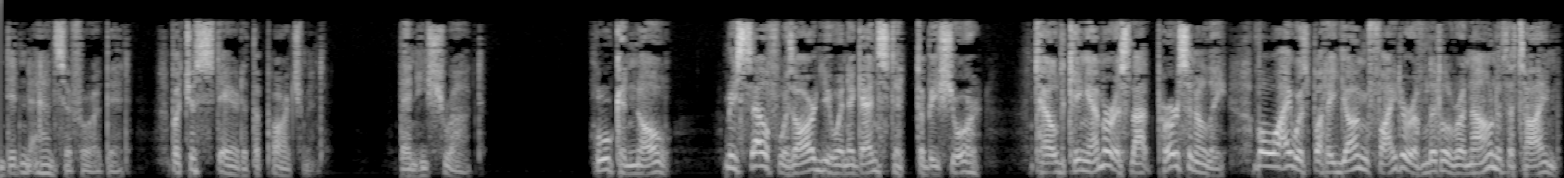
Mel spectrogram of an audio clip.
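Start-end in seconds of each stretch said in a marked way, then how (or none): 5.9-15.6 loud, high gruff dwarf scoff; gruff old dwarf warrior. Acted. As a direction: scoff like a crusty old veteran. Old warrior Ragged Dane voiced.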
